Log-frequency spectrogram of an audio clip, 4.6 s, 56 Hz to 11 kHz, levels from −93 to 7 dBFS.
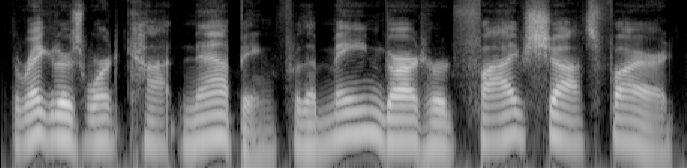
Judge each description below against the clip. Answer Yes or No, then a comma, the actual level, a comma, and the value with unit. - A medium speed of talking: Yes, average, 170 wpm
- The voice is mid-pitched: No, low, 125 Hz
